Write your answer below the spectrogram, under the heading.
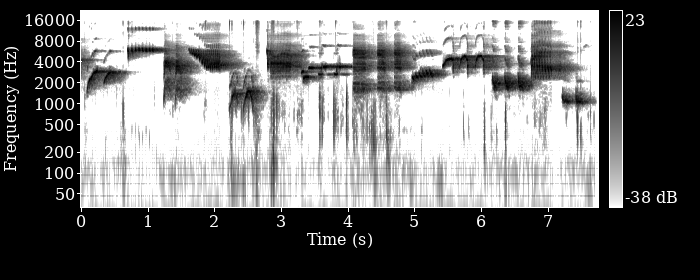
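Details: Pied myna song used as a lure for pied mynas that have stopped singing, a rich varied medley of loud whistles, sliding notes, harsh buzzy rattles and squeaky chirps that change rapidly without pause.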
